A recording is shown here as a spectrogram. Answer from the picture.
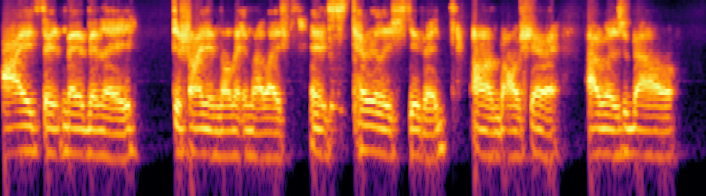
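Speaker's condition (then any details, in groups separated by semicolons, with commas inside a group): Spinal muscular atrophy; congenital, progressive muscle wasting, legs, arms, jaw, tongue, never crawled, sat or walked unassisted, wheelchair since about two; wheelchair user, cannot move self, can be moved by others; jaw and tongue weakness affects talking, sounds mumbly, at times difficult to understand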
